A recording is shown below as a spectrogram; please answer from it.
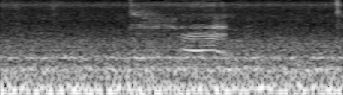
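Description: Steady low drone of a passenger jet's cabin in flight. A short voice cuts in about a second in.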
